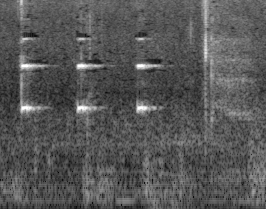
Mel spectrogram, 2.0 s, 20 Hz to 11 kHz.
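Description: Sam4S NR-510F cash register key-press beeps: three short high beeps about half a second apart as keys on its flat keypad are pressed to step through the programming menu, with a faint click near the end.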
